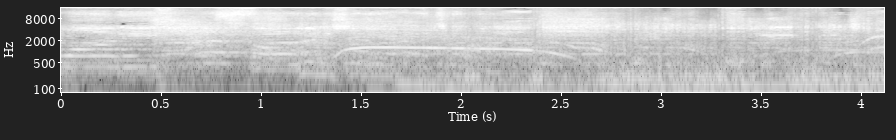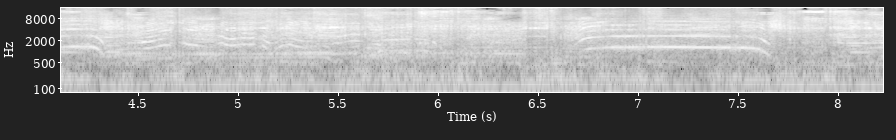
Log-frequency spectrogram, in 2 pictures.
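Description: Loud live pop music over a concert hall PA, heard from within the audience. The bass beat drops out for about the first second and a half, then comes back. High held, gliding voices and crowd yells sit over the music.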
